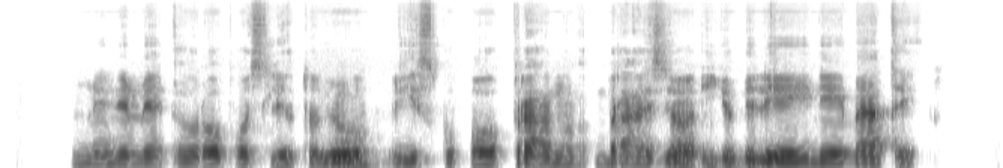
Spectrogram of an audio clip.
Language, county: Lithuanian, Šiauliai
